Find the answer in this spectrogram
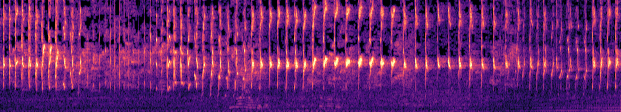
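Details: A group of lovebirds singing together: a long, fast, shrill chatter of very high clicking notes, about two per second, running almost without a break, with faint lower sounds partway through.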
